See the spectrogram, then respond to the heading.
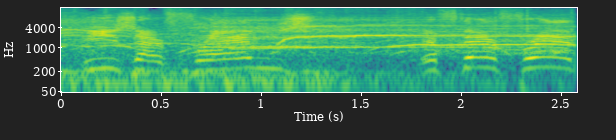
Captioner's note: crowd cheering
